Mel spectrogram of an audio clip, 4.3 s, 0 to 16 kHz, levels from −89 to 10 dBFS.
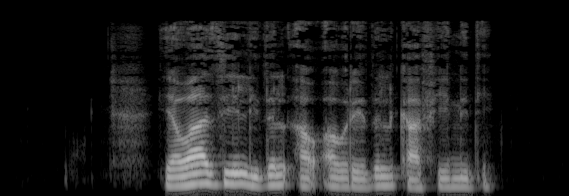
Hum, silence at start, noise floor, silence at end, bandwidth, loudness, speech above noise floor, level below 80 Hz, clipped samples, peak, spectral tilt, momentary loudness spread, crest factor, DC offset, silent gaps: none; 0.9 s; -73 dBFS; 0.6 s; 11.5 kHz; -26 LUFS; 48 dB; -72 dBFS; under 0.1%; -8 dBFS; -6.5 dB/octave; 14 LU; 20 dB; under 0.1%; none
